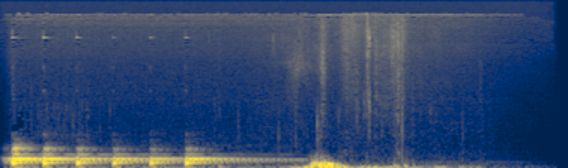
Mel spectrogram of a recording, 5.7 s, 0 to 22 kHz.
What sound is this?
Metal Radiator Tapped Deep
Tapping on metallic object. Recorded in stereo with Zoom H4 and Rode NT4.
metal, radiator, tap, knocking, knock, heating, iron, tapping, object, metallic, deep, rhythmic, hollow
